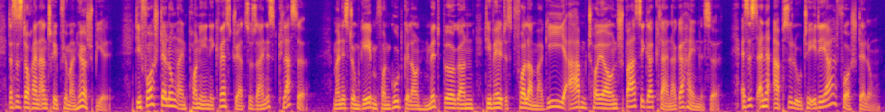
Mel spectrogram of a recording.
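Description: A man delivering a scripted opinion monologue as a video blogger, conversational and expressive with rhetorical asides. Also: medium pitch, dry recording, studio quality. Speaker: video blogger and fan audio drama maker.

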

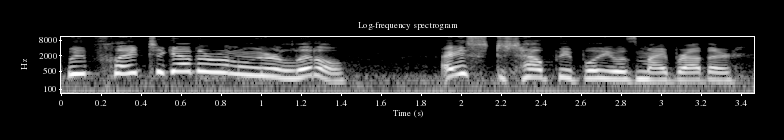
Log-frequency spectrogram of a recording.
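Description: A woman's voice: high-pitched, sing-song, fast. A woman playing a sweet, naive teenage girl in an amateur radio play. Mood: sweet, admiring.

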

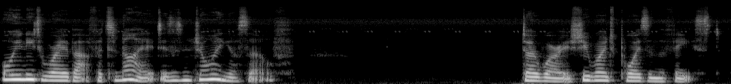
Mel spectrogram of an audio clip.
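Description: Woman playing a dark, husky, sly witch. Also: lowish voice, a little slow, pauses often. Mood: playful, teasing. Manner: teasing, confiding, theatrical. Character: sly, knowing castle witch, teasing and conspiratorial. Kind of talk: ASMR roleplay.

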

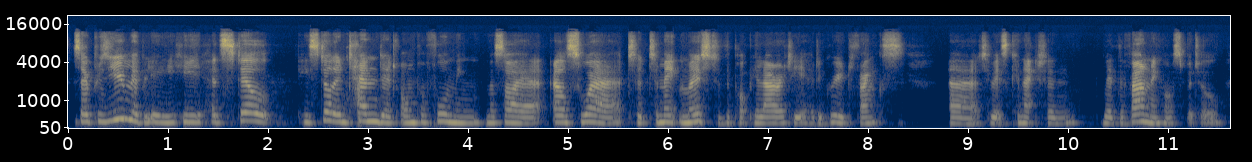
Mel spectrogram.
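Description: A woman's voice: a little high, steady tone, normal speed, low-quality recording. A young woman presenting research over a video call, speaking hesitantly with many fillers and restarts. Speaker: PhD researcher giving a talk. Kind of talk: online lecture presentation. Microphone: video call webcam.

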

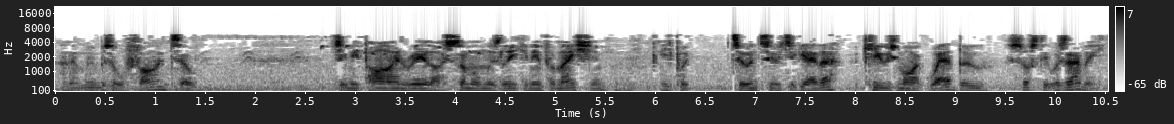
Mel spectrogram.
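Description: An actor playing a weary, sardonic British police officer in a radio drama, speaking in a measured, halting way. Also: male voice, lowish voice, fairly even intonation, natural voice. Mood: weary, subdued. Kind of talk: naturalistic radio drama acting. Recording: dull radio recording, clear background noise.

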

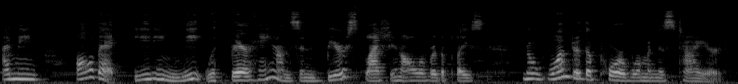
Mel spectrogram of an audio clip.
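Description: Woman doing a gentle polite Viking boy. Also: mid-range voice, animated, a little slow, husky. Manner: gentle, polite and soft-spoken.

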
